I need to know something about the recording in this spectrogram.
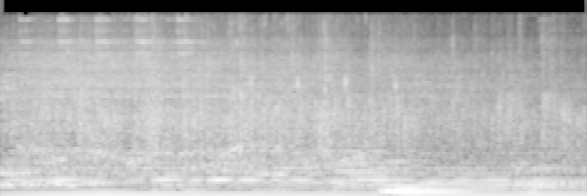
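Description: Live gospel church music with no singing: sustained low keyboard and bass chords under light shaking percussion. A louder, deeper bass note comes in about three seconds in.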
